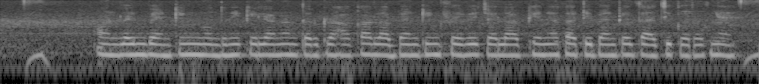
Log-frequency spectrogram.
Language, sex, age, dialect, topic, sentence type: Marathi, female, 18-24, Varhadi, banking, statement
